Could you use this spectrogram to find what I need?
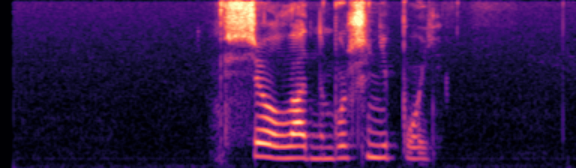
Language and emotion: Russian, neutral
